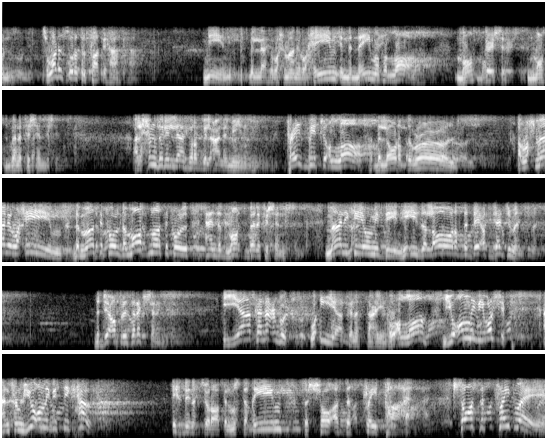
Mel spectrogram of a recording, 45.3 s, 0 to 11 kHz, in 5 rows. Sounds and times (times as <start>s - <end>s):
Male speech, man speaking: 0.0s - 2.3s, 3.4s - 10.1s, 11.2s - 17.0s, 17.6s - 27.1s, 28.7s - 30.0s, 30.8s - 37.9s, 39.0s - 45.2s
Narration, monologue: 0.0s - 45.2s.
